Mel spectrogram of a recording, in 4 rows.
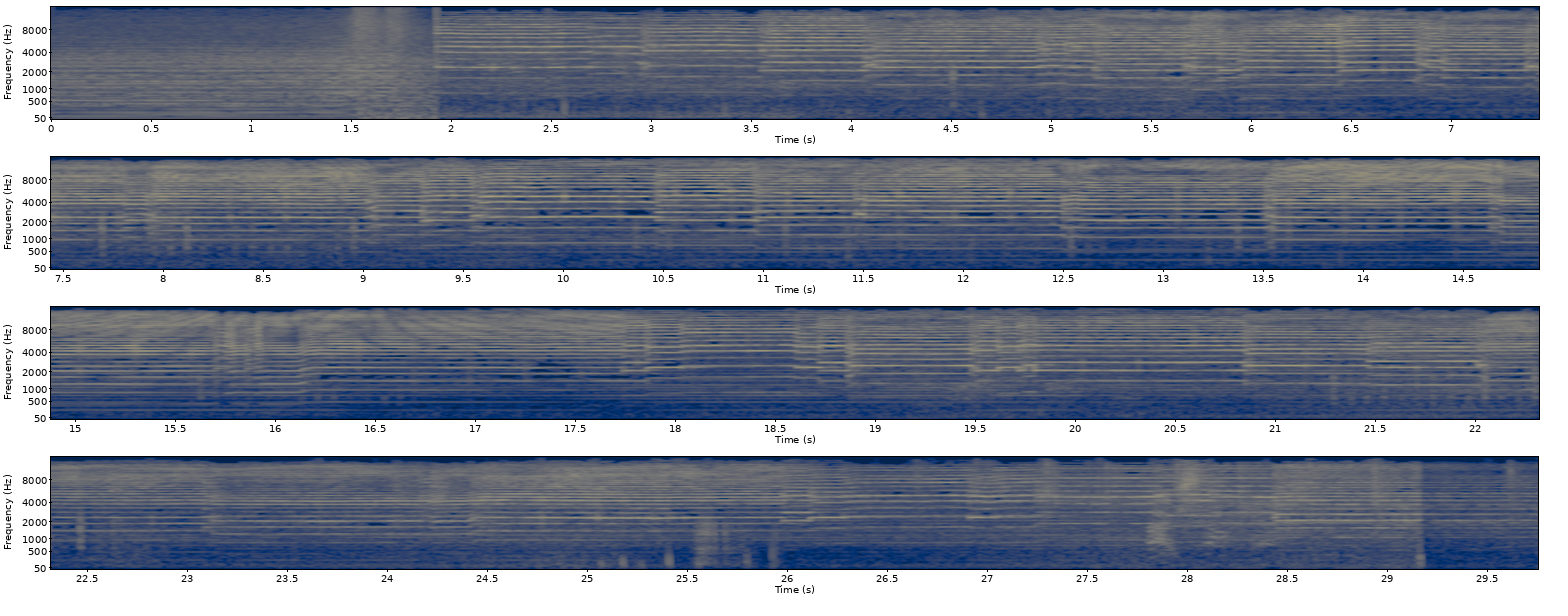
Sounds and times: Bagpipes: 0:00.0 - 0:29.7.

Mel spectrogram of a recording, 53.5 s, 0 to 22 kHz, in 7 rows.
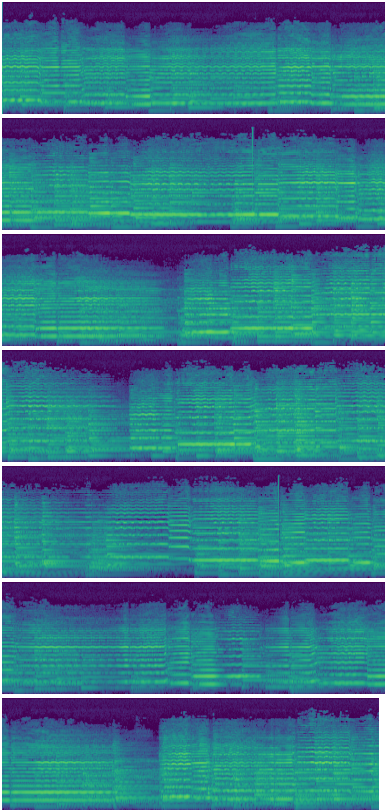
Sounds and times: Violin, fiddle: 0:00.0 - 0:53.5.

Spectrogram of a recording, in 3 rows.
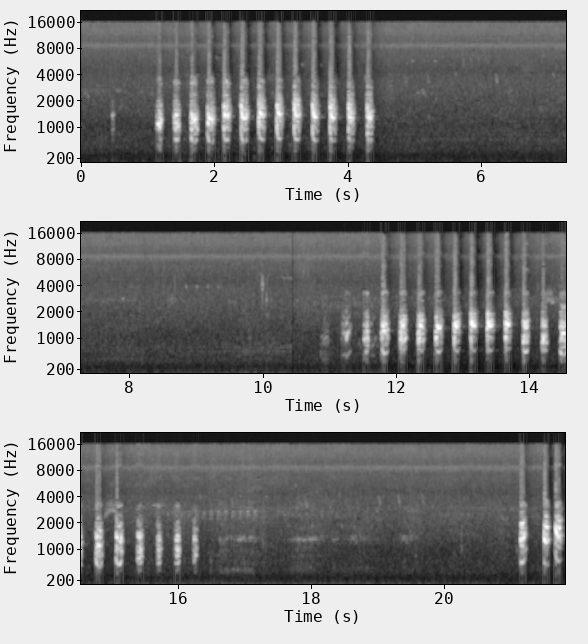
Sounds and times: Gobble: 0:01.1 - 0:04.4, 0:10.9 - 0:16.3, 0:21.1 - 0:21.8.

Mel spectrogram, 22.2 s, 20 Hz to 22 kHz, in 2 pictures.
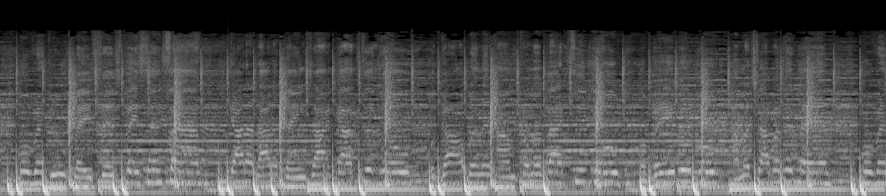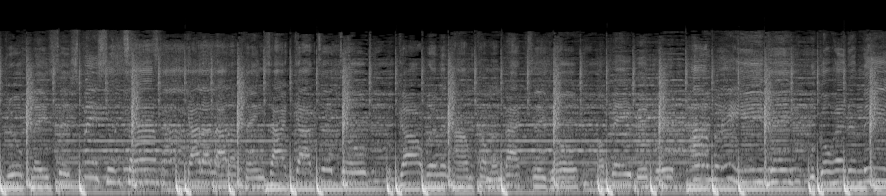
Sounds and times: Music: 0:00.0 - 0:22.1.

